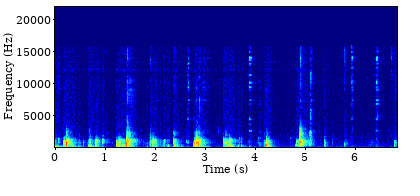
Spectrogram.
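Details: Dog chewing a bone: crunching, crackling bursts of gnawing, roughly one every second or so, irregular in strength, with short quiet gaps between bites.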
